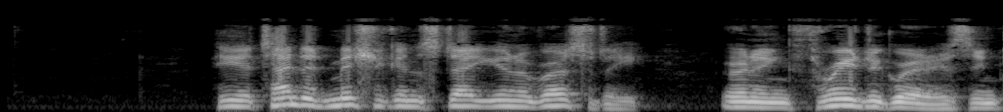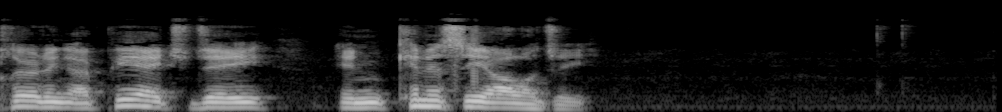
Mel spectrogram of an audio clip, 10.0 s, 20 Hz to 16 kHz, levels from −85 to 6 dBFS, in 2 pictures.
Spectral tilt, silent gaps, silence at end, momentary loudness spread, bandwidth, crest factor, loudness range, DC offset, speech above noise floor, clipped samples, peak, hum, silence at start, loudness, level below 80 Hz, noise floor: -4.5 dB/octave; none; 2.1 s; 10 LU; 9.6 kHz; 18 dB; 3 LU; under 0.1%; 53 dB; under 0.1%; -4 dBFS; none; 1.1 s; -21 LUFS; -58 dBFS; -74 dBFS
